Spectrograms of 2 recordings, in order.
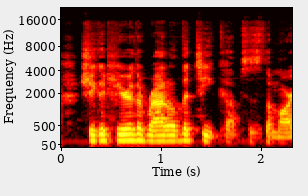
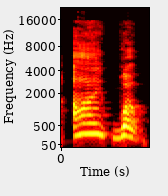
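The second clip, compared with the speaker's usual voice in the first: defiant Alice; 8 dB louder than usual. A narrator's reading. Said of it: "said Alice".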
